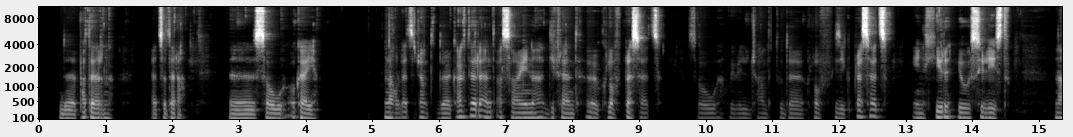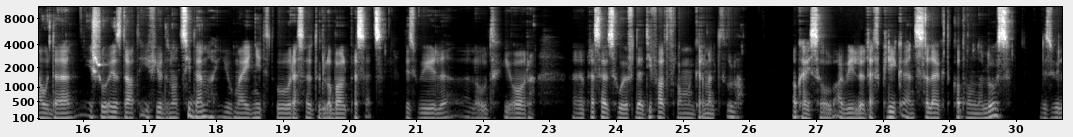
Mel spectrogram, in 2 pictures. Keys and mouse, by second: 1.3 g, 2.3 right click, 5.0 1, 5.7-6.0 right drag, 5.8-30.1 middle drag, 7.2 alt+a, 10.5-30.6 drag.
